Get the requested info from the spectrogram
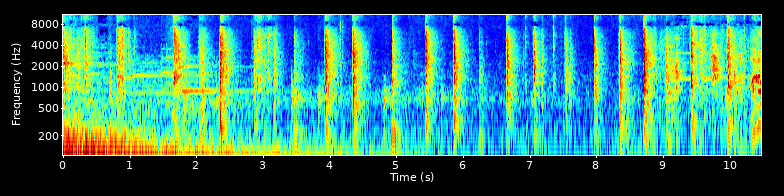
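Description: Horror film score: a sudden deep boom at the start that dies away over several seconds, with sharp, irregular clicks and knocks sounding throughout.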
